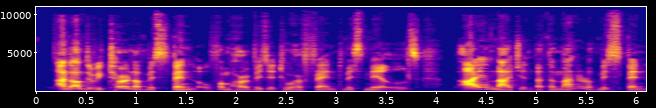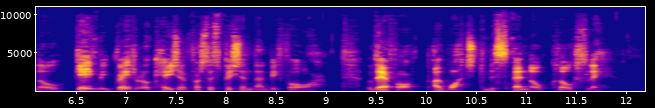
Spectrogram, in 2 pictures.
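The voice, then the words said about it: Disdainful voice. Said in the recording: “in a disdainful voice,”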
